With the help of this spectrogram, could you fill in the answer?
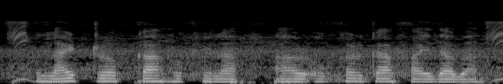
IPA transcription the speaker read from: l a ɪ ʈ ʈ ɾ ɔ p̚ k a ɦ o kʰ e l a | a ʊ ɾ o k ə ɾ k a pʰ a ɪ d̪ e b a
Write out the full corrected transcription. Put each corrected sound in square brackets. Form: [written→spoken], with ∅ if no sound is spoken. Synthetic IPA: l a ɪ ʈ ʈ ɾ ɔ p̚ k a ɦ o kʰ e l a | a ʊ ɾ o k ə ɾ k a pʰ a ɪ d̪ [e→a] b a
